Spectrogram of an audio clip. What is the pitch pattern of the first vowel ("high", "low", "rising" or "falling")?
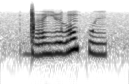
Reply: low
